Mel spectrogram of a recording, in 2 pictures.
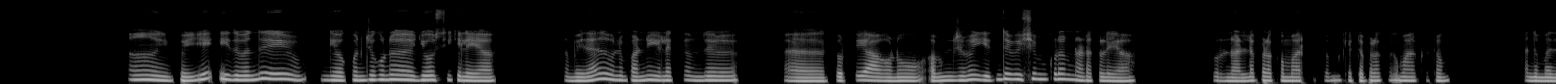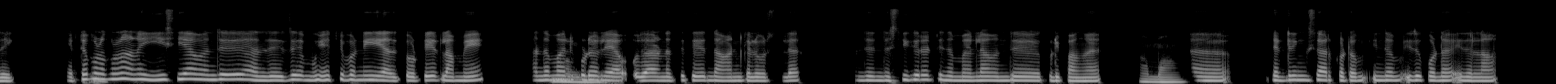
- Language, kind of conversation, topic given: Tamil, podcast, ஒரு பழக்கத்தை உடனே மாற்றலாமா, அல்லது படிப்படியாக மாற்றுவது நல்லதா?
- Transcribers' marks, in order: in English: "ஈஸியா"; laughing while speaking: "முயற்சி பண்ணி"; in another language: "சிகரெட்"; in English: "ட்ரிங்க்ஸா"; other noise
